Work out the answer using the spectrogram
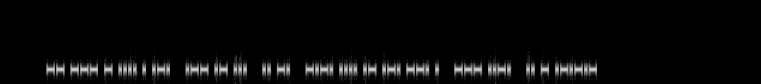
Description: Morse code, heard as a keyed tone, about 50 wpm, 700 Hz. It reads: MOTHER WAS IN CHARGE OF IT.
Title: Sentences from Top 1000 Words - Review Part 6 - 50wpm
